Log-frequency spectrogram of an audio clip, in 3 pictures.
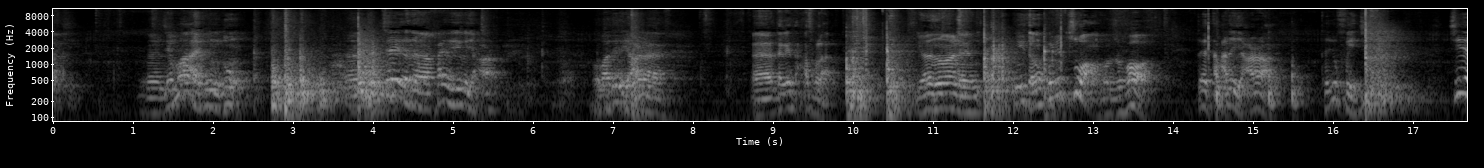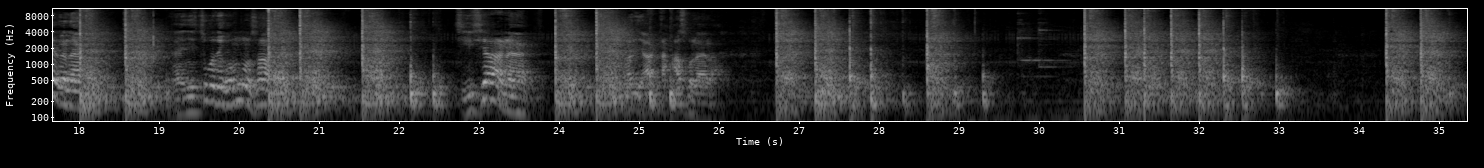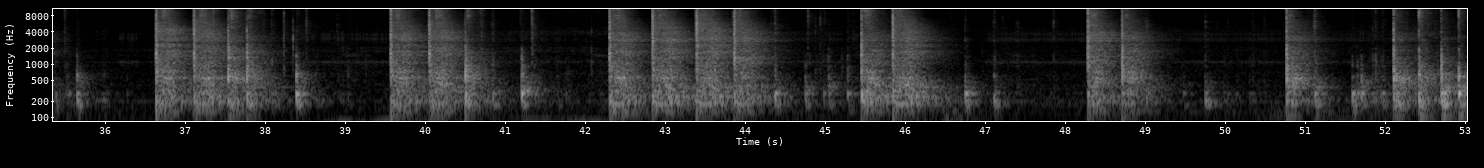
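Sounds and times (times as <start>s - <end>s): hammer striking chisel: 16.4s - 16.9s, 17.9s - 19.1s, 20.3s - 22.6s, 23.9s - 25.5s, 26.7s - 33.1s, 34.3s - 35.4s, 36.6s - 38.5s, 39.6s - 41.4s, 42.3s - 44.5s, 45.4s - 46.9s, 48.2s - 49.2s, 50.7s - 51.4s, 52.0s - 53.0s.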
